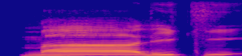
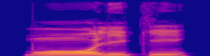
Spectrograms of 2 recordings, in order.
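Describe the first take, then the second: First: The first syllable sounds thin and open. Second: The first syllable sounds thick and dark. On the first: The speaker calls it right. "harusnya maliki" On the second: The speaker calls it wrong. "tidak dibaca mu"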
